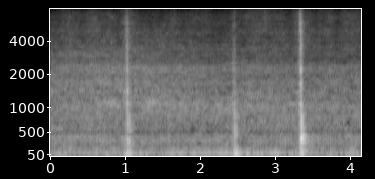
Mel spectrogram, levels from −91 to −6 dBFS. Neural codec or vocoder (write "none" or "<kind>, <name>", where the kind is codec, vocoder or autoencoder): vocoder, Vocos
